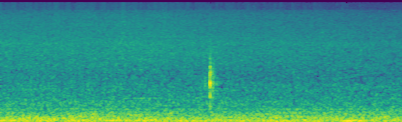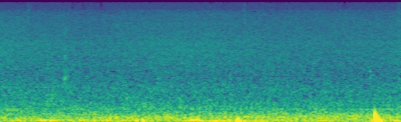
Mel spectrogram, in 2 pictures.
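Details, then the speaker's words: Whirlpool dishwasher that wasn't cleaning well, after reassembly with the fill line reconnected. A steady rushing hiss of water with faint clicks fills noticeably faster than before, a strong, healthy fill. "i turn the water back on underneath the sink and i'm just going to test how well it fills fills up i can hear the water coming in there a lot faster than it was when i first tested"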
